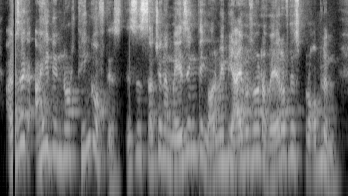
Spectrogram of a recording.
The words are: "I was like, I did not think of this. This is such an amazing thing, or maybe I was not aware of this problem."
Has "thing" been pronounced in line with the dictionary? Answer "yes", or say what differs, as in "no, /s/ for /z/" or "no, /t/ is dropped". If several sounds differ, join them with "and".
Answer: no, /t/ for /θ/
